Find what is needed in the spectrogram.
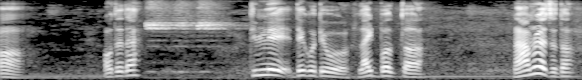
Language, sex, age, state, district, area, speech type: Nepali, male, 18-30, West Bengal, Darjeeling, rural, spontaneous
